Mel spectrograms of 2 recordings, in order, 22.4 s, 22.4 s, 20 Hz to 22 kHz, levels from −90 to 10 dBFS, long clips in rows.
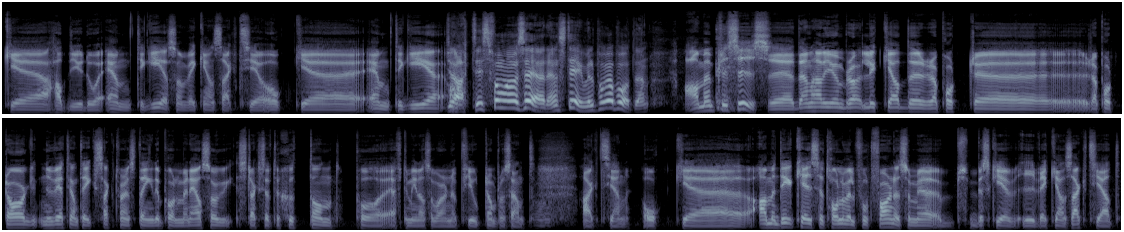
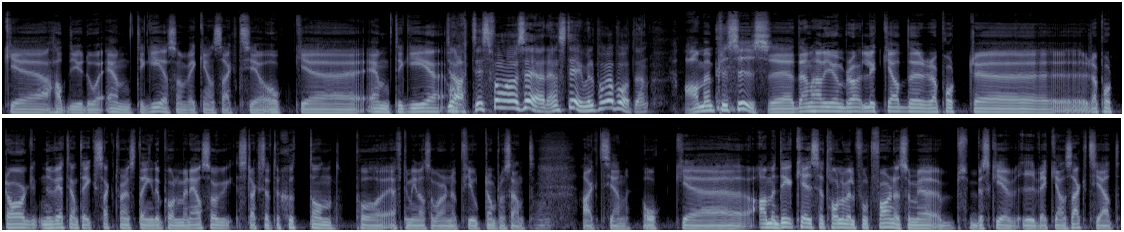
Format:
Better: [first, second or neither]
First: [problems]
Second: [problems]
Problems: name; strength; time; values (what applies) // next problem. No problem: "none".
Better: second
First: thin; very; fading below 450 Hz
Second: none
